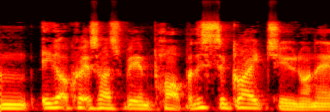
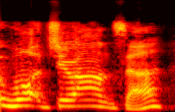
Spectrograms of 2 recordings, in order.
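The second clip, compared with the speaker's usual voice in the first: slow, higher-pitched mock of his reply; mocking quote; 6 semitones higher, slower than usual. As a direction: throw his question back at him, drawn out. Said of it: "You don't just go".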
